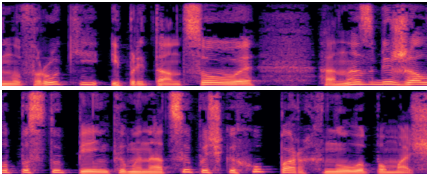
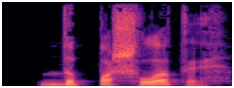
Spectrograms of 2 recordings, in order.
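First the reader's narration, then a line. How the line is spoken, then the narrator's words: Gruff mutter. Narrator (Russian): буркнул он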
